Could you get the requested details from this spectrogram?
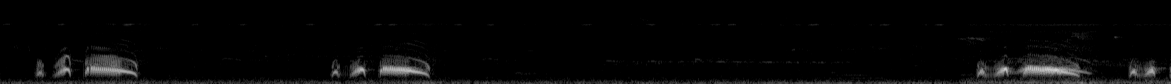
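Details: Spotted dove giving thổ sấm style coo phrases, each a few short stuttered notes ending in a longer descending coo, separated by long silent pauses.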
